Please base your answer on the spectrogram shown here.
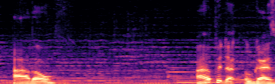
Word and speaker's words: Adol: the the first playthrough i keep saying edo but i think it's pronounced addo i hope that you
